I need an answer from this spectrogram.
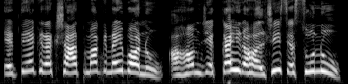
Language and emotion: Maithili, angry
